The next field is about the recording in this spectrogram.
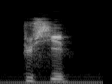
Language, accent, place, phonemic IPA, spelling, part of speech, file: French, France, Lyon, /py.sje/, pucier, noun, LL-Q150 (fra)-pucier.wav
- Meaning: bed; sleep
